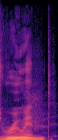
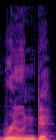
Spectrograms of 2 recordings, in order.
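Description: First: It is said as two syllables, with the i sound. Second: It is said as one syllable, like roond. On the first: "There's an I" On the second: "Like R-O-O-N-E-D"

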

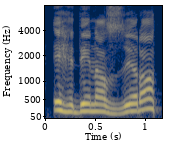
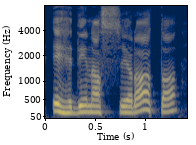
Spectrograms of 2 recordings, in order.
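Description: First: The word begins with a buzzing z sound. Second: The word begins with a heavy, emphatic s sound. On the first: This is a third recitation. "another recitation which we say" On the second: This is the usual recitation. "so we don't say Ihdina Sirata"

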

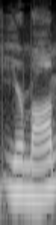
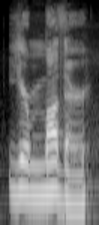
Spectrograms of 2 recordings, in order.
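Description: First: It is said in a casual, joking tone. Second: It is said in a grave, serious tone.

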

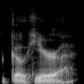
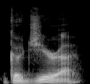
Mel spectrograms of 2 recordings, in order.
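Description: First: The middle consonant is an H sound. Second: The middle consonant is a J sound. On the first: The speaker calls it wrong. "I automatically assume the H sound" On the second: The speaker calls it right. "So it is Gojira"

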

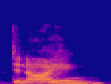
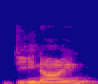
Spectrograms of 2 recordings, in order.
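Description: First: The first vowel is a short open 'ih'. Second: The first vowel is a schwa or 'ee'. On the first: The speaker calls it right. "those should be like a little open I" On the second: The speaker calls it wrong. "schwa or e, neither of those is really right"

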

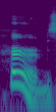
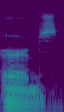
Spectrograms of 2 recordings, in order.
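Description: First: It is said in a British accent, with h. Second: It is said in an American accent, without h.

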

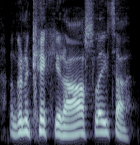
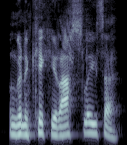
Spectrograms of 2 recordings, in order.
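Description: First: The word is said as arse, long vowel. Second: The word is said as ass, short vowel. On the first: The speaker calls it right. "We say arse" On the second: The speaker calls it wrong. "Let me try saying ass in Scouse"

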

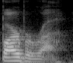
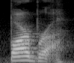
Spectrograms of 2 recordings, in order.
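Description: First: The name is said with three syllables. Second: The name is said with two syllables. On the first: This is the form people wrongly assume. The speaker calls it wrong. "not Barbara" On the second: This is the name's actual form. The speaker calls it right. "is actually Barbara, ... She took the middle A out of her name"

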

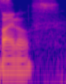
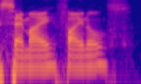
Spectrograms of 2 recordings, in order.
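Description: First: It is said the British way, 'sem-ee'. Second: It is said the American way, 'sem-eye'.

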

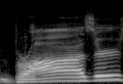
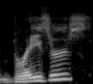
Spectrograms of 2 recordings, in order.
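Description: First: The first syllable rhymes with 'bra'. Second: The first syllable rhymes with 'ray'. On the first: "Bra? Like a bra?" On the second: "Like Ray, Bray"

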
